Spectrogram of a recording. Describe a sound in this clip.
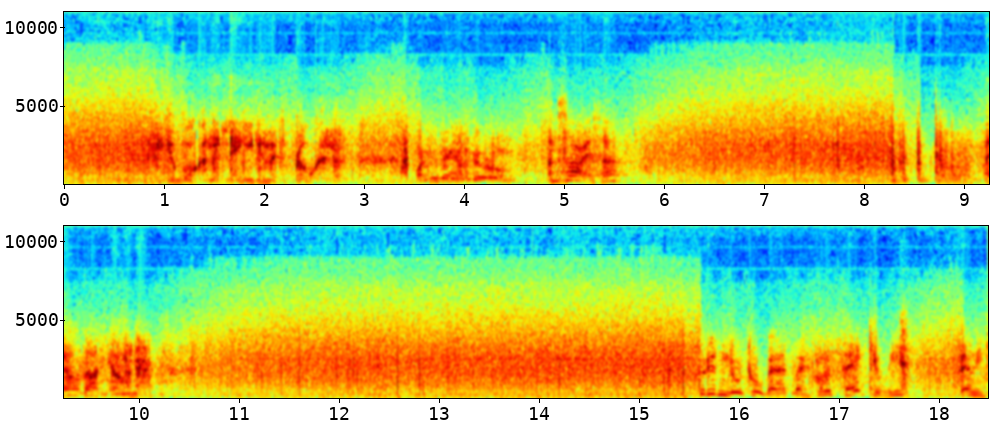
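Young men speak urgently.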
